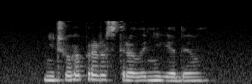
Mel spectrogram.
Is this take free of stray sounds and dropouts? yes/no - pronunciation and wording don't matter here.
yes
